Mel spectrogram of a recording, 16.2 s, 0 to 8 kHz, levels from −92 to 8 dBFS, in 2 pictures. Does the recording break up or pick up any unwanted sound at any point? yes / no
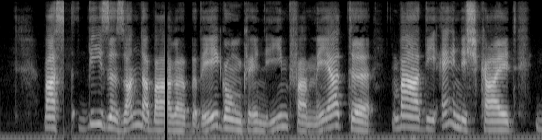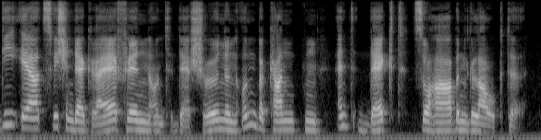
yes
